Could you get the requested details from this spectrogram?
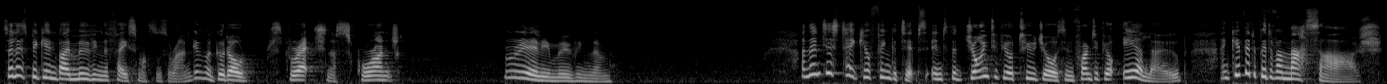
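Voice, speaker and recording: Woman voice coach, high lively voice, encouraging, demonstrates warm-ups. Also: moderate pace. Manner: encouraging, demonstrating sounds with big slides and shouts. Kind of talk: vocal warm-up lesson.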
